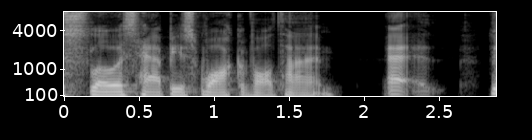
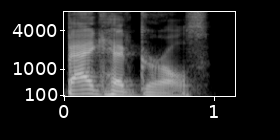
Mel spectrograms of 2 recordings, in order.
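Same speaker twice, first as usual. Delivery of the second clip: usual speaking voice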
